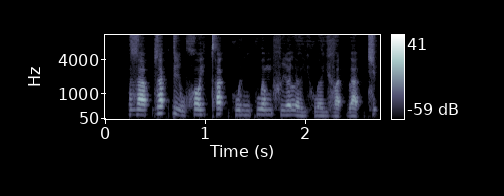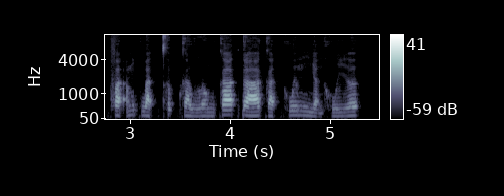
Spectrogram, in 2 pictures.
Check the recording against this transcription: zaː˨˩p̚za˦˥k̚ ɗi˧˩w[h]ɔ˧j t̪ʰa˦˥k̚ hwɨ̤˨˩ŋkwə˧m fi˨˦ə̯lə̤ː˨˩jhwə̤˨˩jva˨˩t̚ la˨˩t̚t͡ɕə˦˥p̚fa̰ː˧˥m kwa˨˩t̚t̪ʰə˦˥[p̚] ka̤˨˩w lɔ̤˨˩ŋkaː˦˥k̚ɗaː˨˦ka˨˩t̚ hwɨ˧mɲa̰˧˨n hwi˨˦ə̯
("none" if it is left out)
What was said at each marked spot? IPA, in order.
x, p̚

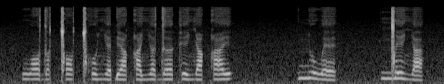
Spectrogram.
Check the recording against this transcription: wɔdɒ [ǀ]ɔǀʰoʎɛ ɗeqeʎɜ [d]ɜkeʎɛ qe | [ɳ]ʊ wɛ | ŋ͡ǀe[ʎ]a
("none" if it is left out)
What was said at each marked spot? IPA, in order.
ǀ, d, ɲ, ʎ

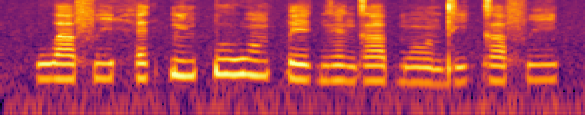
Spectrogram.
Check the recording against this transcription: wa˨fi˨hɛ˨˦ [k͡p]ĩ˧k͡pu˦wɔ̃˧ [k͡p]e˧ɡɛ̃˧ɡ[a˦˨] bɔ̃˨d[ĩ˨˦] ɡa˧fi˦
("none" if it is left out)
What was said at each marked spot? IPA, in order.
k͡p, k͡p, a˧, i˨˦

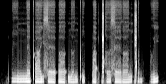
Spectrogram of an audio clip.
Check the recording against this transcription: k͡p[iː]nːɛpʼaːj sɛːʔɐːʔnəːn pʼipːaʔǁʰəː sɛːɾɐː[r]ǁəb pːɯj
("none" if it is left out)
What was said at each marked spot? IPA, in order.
iː, n

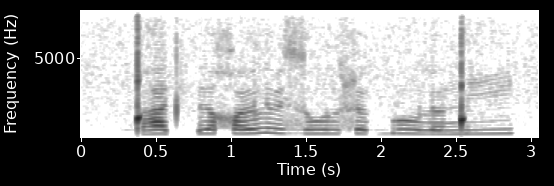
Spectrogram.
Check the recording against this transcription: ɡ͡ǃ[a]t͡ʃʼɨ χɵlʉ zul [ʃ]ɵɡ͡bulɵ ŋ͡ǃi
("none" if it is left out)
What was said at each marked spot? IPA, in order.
a, ɬ

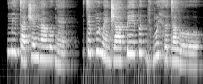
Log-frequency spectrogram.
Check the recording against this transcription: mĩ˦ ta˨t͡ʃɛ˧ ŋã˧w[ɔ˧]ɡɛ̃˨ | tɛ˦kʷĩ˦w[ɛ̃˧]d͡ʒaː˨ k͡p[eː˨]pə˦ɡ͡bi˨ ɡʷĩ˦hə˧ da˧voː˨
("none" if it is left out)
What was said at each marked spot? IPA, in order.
o˧, ɛ̃˨, eː˦

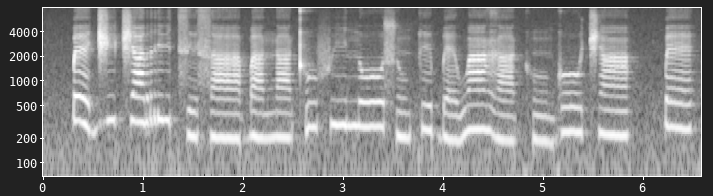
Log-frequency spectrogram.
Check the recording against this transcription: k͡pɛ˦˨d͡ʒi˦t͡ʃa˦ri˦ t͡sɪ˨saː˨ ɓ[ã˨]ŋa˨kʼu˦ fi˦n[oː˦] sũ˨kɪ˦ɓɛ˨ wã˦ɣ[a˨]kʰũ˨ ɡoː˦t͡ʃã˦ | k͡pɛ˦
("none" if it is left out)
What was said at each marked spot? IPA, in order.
a˨, oː˦, a˨

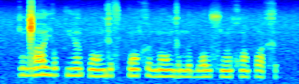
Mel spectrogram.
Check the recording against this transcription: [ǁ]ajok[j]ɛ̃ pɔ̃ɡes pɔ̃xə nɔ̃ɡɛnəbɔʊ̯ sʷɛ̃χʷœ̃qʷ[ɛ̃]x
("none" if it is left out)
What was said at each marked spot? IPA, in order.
ŋ͡ǁ, j, ɛ

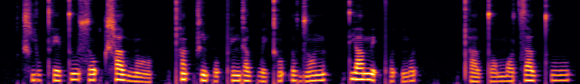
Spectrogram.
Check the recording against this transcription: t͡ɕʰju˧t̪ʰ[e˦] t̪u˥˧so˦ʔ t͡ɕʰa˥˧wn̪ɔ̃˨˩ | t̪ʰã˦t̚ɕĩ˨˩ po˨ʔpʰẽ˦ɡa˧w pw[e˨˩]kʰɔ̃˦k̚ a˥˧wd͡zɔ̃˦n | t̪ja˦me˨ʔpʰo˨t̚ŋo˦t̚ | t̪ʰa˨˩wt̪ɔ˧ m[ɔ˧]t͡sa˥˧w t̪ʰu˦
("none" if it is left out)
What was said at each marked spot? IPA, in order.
e˧, e˨˩, ɔ˧

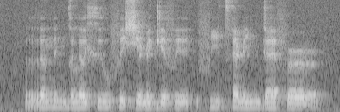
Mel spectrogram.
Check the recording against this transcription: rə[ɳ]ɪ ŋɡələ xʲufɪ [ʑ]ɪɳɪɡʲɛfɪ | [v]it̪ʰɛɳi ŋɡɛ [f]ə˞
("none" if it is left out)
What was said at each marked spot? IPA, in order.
n̪, ɕ, f, f

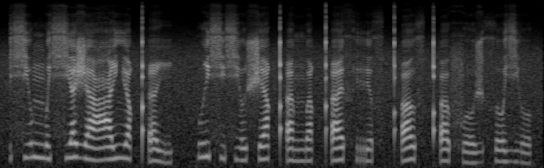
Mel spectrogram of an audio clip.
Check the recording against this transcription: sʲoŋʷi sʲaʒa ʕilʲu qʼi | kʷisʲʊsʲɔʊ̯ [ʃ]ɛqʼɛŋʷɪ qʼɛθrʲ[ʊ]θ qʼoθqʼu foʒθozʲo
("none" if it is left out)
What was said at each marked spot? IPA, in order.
ʃ, ɔ

